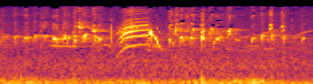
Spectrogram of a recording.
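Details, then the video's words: Goldfinch song: high chattering chirps around a prominent arched, harmonic-rich whistle that swoops up then down, followed by softer twitter and faint low background rumble. "Goldfinch Symphony orchestrated by nature's motivational melodies"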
